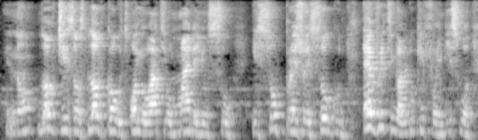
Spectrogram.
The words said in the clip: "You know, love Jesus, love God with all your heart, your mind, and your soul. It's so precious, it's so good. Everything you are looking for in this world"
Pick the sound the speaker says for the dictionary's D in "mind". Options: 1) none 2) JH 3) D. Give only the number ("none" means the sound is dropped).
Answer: 3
